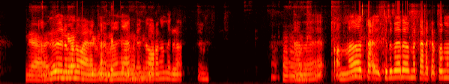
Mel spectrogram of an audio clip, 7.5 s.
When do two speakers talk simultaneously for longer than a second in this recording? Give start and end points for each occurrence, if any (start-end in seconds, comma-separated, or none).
0.7-2.5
